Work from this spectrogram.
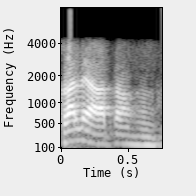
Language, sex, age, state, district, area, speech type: Hindi, male, 30-45, Madhya Pradesh, Seoni, urban, conversation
